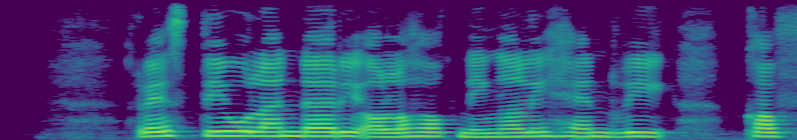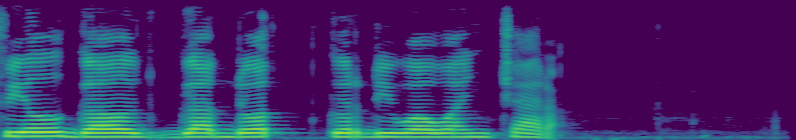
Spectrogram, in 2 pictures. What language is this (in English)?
Sundanese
